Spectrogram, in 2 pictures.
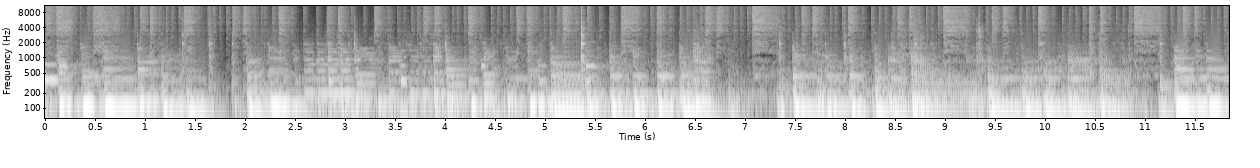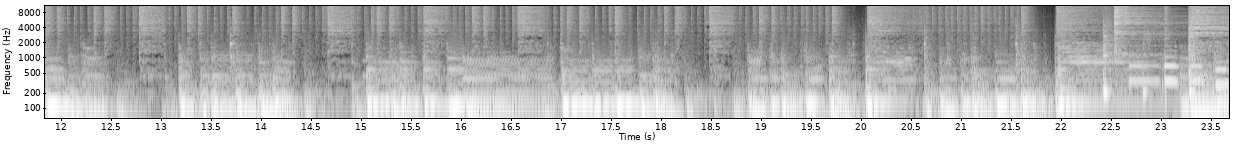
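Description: Jazz trio recording in which the upright double bass carries a busy, prominent line of low notes over a drum kit's cymbals and drums.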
